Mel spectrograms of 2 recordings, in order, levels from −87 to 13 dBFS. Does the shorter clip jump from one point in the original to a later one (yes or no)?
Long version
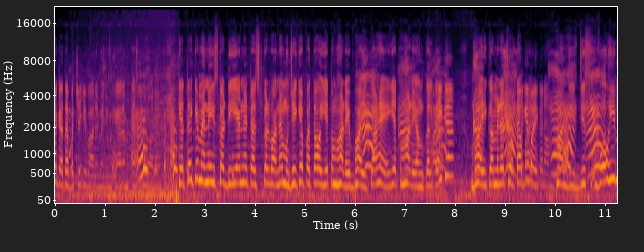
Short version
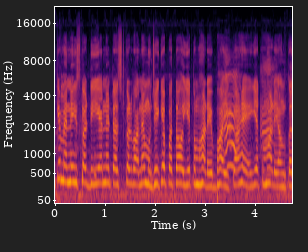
no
